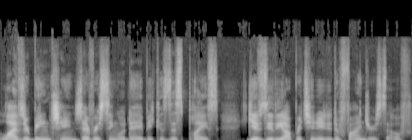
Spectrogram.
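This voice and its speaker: A man's medium-pitched voice at a fairly quick pace, dry and close with no echo, in a very clean recording with a silent background. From New Mexico, Hobbs. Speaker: student leader. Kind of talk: interview.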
